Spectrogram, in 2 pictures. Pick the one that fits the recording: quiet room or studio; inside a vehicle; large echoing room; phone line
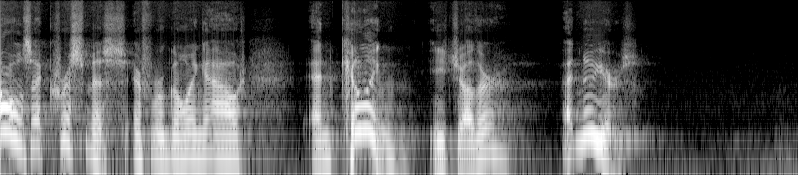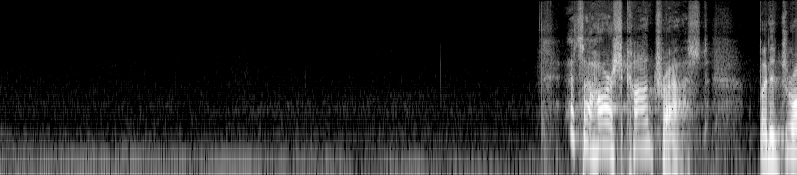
large echoing room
